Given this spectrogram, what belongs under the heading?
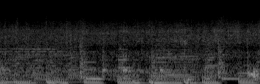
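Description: Pork pieces brown in a hot frying pan with a loud, continuous sizzle close by, broken by repeated rhythmic stirring or scraping knocks and shifts, and no voices.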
